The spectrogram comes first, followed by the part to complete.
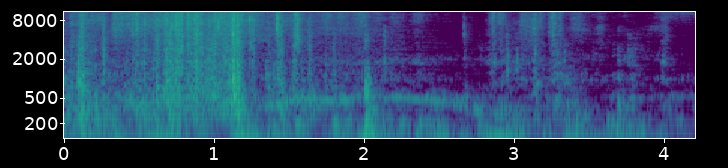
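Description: Rustling and handling of plastic packaging and small items, with a couple of light knocks about one and two seconds in.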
